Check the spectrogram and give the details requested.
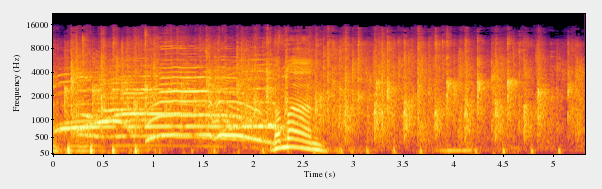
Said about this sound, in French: on l'applaudit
